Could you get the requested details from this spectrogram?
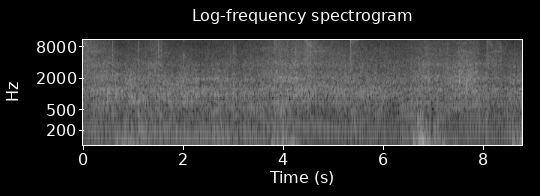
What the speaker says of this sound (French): si vous trouvez que les bruits des nouvelles voitures sont pas un peu vénères, limite agressifs quoi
